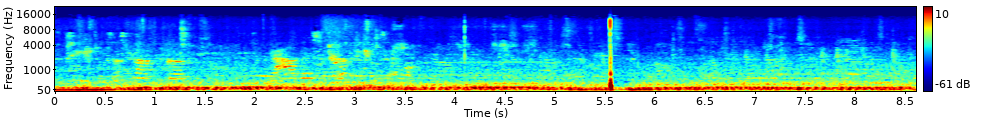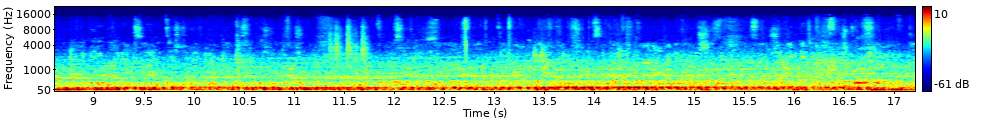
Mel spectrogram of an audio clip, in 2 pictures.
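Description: Tyres roll along a road.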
